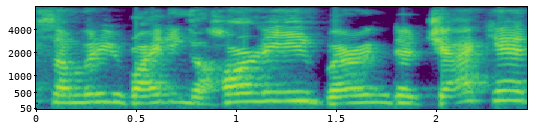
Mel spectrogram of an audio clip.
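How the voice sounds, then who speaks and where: Someone with an Iranian accent speaks at a fairly quick pace in a bright, sharp tone. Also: woman. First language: Persian. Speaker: Iranian dissident broadcaster. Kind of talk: political interview.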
